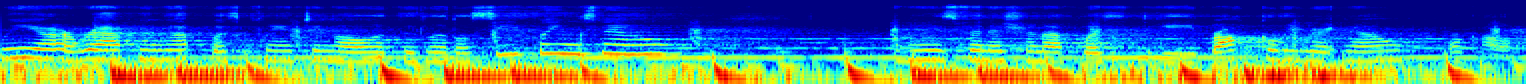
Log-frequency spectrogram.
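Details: Adult woman speaking; ordinary fluent speech.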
